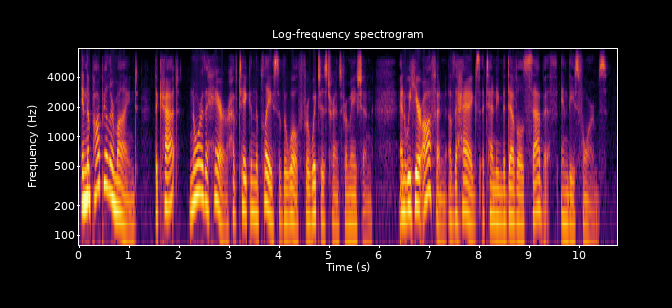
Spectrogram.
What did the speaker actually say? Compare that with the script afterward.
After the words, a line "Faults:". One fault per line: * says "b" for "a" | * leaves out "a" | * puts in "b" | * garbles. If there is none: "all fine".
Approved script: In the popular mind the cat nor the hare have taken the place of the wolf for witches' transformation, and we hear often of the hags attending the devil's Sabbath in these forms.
In the popular mind the cat nor the hare have taken the place of the wolf for witches' transformation, and we hear often of the hags attending the devil's Sabbath in these forms.
Faults:
all fine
